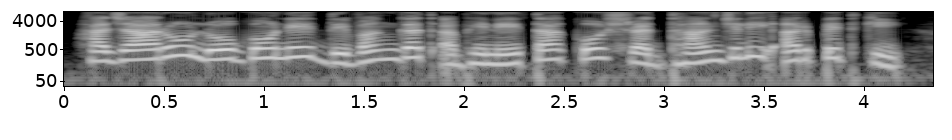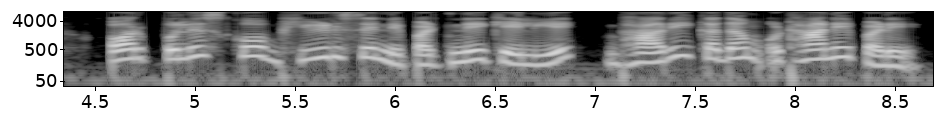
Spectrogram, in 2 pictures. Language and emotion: Hindi, neutral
